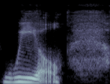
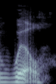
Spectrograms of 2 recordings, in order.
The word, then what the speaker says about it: we'll: sound wheel wheel and the very correct pronunciation of we will the contraction wheel although in most speech connected speech if i say we'll meet you there it gets shortened to will we'll meet you there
